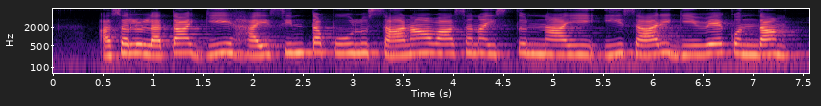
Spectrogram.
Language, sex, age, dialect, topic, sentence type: Telugu, female, 25-30, Telangana, agriculture, statement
